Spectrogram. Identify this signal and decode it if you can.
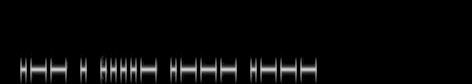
Morse code, heard as a keyed tone, about 24 wpm, 700 Hz. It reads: WE4JJ
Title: Speed Racing - USA 2x2 Call Signs 20wpm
